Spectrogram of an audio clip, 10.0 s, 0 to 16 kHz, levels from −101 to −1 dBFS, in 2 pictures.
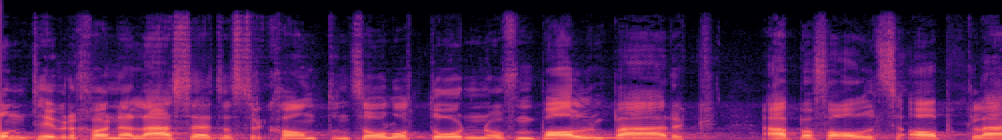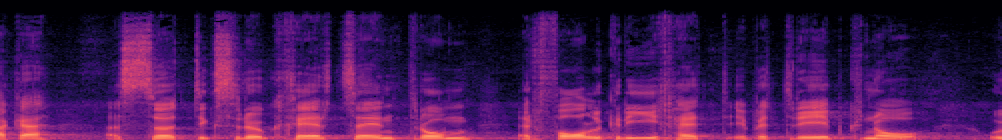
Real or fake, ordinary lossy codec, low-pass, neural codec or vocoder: real; none; 14.4 kHz; none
